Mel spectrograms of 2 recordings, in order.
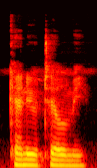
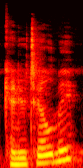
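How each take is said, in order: First: The question sounds flat and uninterested. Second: The question sounds curious and interested. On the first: The speaker calls it wrong. "you can't say" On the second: The speaker calls it right. "have that much interest"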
